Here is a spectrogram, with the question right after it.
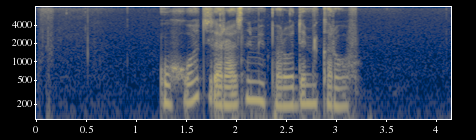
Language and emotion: Russian, neutral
